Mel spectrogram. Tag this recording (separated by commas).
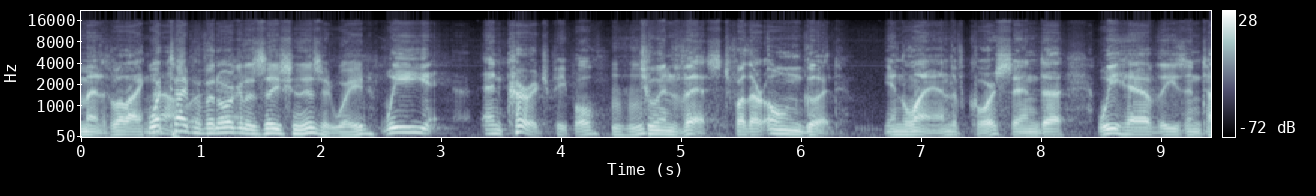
Speech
